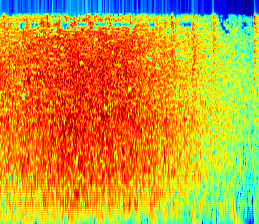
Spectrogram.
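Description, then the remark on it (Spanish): A dense, steady roar of rushing floodwater from the swollen Cuerpo de Hombre river as it passes through Béjar after heavy rain, loud and continuous with churning low thumps and gusty buffeting, no voices present. “Unas lluvias que nos eh, permitieron ver, por ejemplo, tapas de alcantarillas saltarinas ante la fuerza del caudal del agua o la crecida notable del río Cuerpo de Hombre a su paso por la localidad.”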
